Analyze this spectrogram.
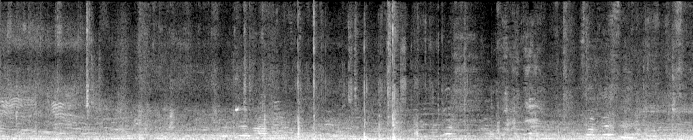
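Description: Sneakers scuff and patter on pavement.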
